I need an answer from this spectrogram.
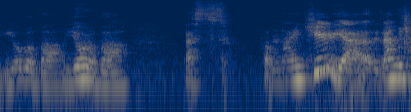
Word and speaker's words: Yoruba: My native language is Yoruba. They don't say it like that. It's Yoruba. How do I say it in English? Yoruba.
